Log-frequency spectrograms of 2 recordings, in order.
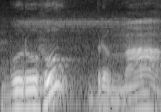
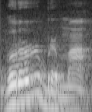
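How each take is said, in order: First: The first word ends separately with an h sound. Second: The first word ends joined with an r sound. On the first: The two words are split apart. "அதை பிரித்து சொல்லணும்னா" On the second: The two words are joined by sandhi. "குருக்கு அப்புறம் இரு வருது"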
